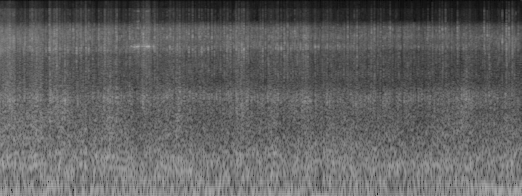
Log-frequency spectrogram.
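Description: Motorcycle engines rumble loudly nearby.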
